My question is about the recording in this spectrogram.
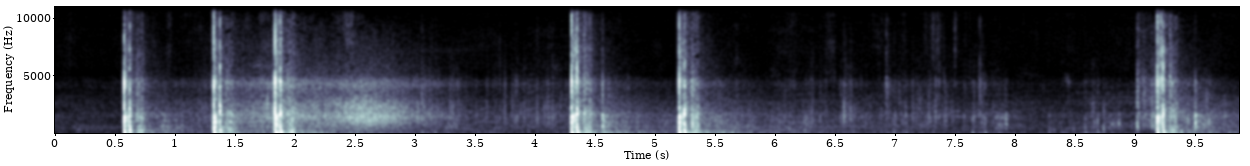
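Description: Aerial firework shells bursting: six sharp bangs, three close together in the first two seconds, two more around the middle and one near the end. Each bang trails off in an echo, with a softer continuous noise between them.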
